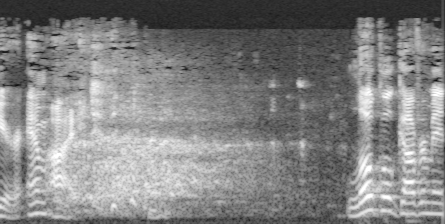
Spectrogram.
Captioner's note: laughter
